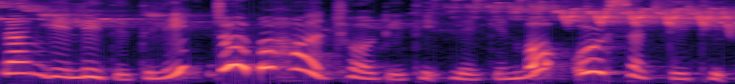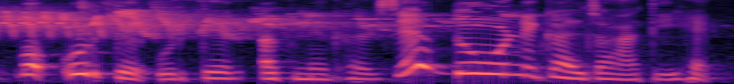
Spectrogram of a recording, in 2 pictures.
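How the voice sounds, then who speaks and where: A high-voiced woman narrates a children's story in a scripted storytelling style. Her pitch moves in lively swings, and there is faint noise behind her. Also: a little slow, hardly any pauses.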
